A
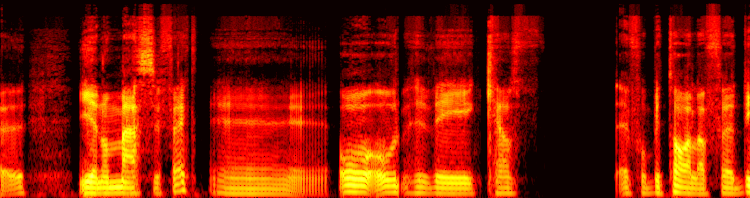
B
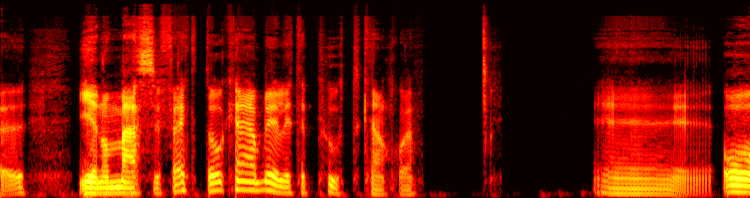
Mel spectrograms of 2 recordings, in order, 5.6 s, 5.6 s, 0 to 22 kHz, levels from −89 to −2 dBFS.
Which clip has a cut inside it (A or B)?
A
